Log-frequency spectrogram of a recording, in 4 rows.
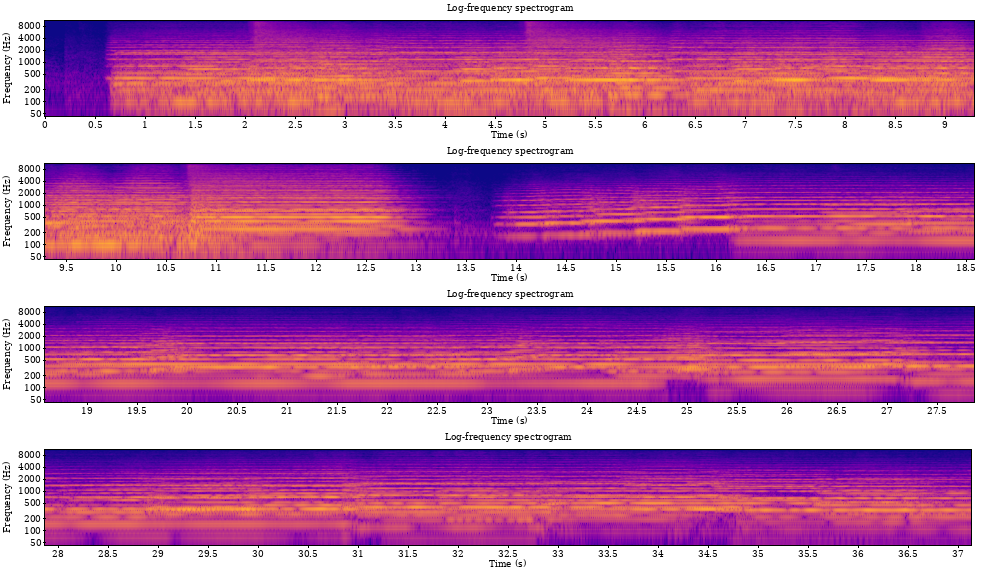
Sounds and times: Music: 0.0 - 37.1.

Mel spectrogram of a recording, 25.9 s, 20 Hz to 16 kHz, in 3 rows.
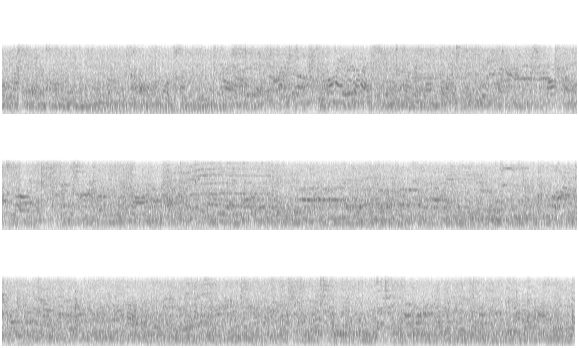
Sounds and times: Speech: 0.0 - 25.8.

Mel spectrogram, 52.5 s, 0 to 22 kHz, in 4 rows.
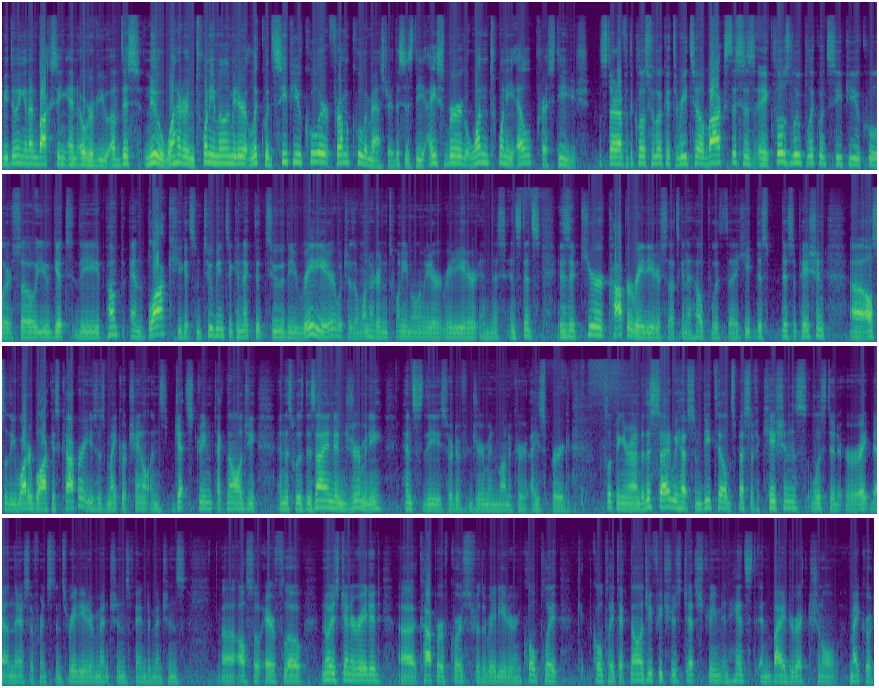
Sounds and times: Speech: 0.0 - 52.4.

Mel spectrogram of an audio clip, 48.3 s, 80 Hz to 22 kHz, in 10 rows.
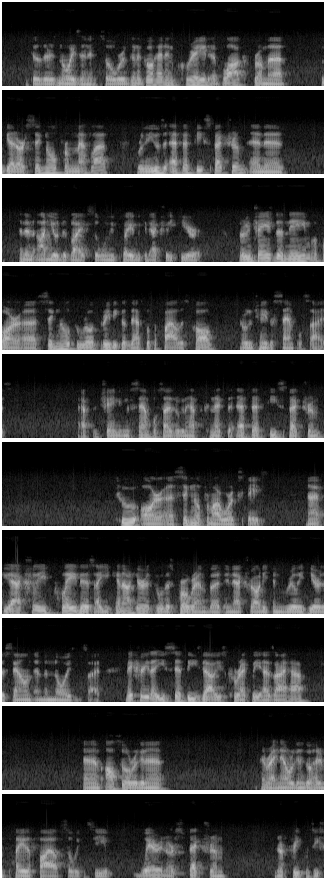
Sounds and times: Speech: 0.4 - 9.1, 9.9 - 19.4, 20.5 - 24.2, 25.9 - 28.1, 28.7 - 38.4, 39.9 - 41.2, 42.5 - 46.9, 47.6 - 48.3.

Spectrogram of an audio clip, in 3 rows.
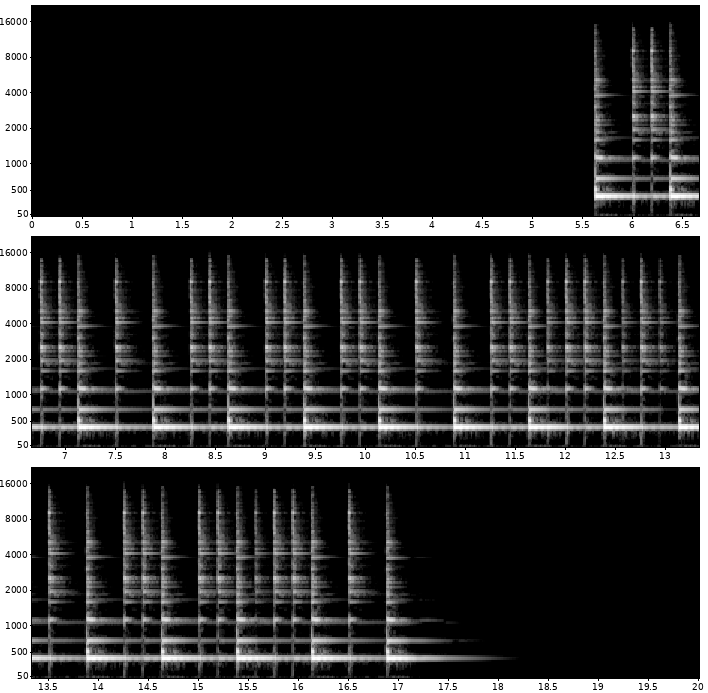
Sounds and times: Cowbell: 5.6 - 17.9.

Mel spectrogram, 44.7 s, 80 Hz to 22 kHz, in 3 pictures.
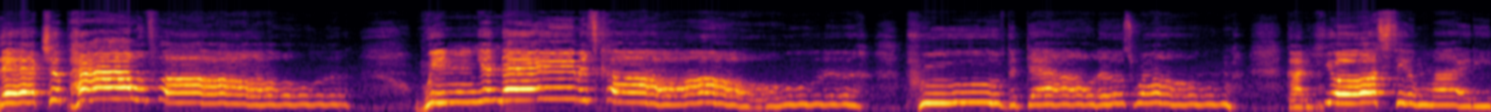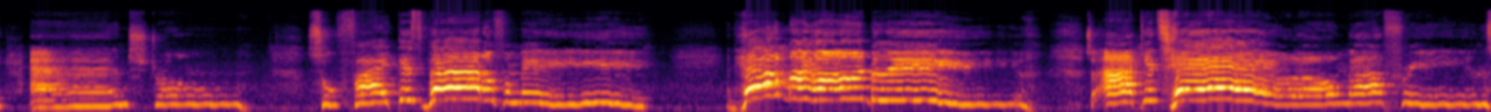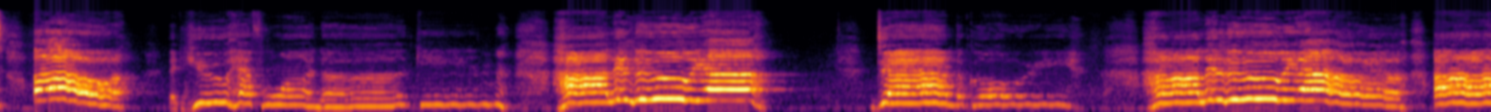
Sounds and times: Female singing: 0.0 - 3.6, 4.2 - 17.4, 18.0 - 21.5, 22.2 - 37.8, 38.5 - 44.7.

